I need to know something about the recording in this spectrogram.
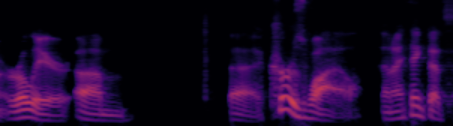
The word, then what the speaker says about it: Kurzweil: Kurzweil, and I think that's how it's pronounced. It's like Kurzweil.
